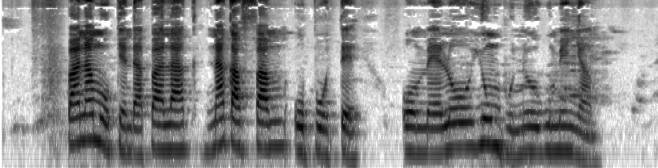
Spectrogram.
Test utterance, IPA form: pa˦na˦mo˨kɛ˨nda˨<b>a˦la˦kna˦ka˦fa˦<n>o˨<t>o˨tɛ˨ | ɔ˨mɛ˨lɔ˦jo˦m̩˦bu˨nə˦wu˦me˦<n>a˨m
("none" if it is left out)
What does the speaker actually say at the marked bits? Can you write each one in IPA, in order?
p, m, p, ɲ

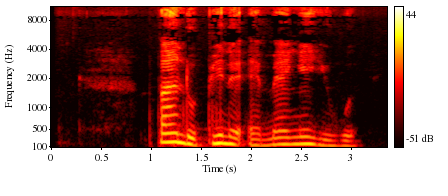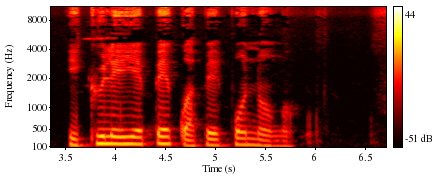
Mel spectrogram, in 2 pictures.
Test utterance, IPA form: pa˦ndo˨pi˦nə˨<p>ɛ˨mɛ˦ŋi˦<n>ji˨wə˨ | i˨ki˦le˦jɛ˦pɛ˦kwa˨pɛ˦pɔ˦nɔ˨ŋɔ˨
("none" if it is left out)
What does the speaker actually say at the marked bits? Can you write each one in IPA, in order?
ʔ, none

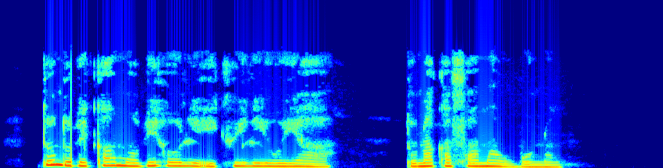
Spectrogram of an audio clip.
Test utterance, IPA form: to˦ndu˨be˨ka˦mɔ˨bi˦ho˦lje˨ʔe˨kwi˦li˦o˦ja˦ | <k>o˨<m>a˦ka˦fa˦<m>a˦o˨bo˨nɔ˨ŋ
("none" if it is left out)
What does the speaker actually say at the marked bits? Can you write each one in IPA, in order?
t, n, m

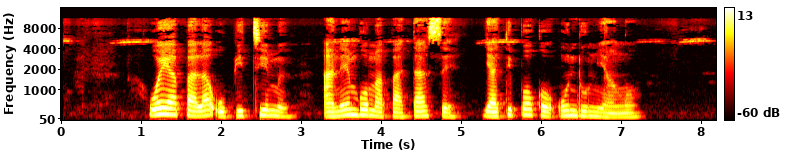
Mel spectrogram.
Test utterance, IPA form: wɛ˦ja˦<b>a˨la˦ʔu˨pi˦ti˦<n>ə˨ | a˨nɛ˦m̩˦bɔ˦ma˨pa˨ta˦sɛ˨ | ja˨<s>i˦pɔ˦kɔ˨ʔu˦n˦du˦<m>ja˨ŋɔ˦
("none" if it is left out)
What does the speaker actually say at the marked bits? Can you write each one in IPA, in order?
p, m, t, m

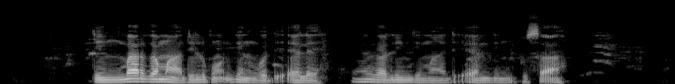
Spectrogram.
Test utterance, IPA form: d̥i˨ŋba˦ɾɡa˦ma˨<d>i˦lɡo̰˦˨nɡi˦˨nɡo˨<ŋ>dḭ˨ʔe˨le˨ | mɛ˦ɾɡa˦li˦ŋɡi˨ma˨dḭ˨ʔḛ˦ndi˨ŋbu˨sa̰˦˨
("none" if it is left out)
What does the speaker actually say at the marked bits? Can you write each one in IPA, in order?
d, none

